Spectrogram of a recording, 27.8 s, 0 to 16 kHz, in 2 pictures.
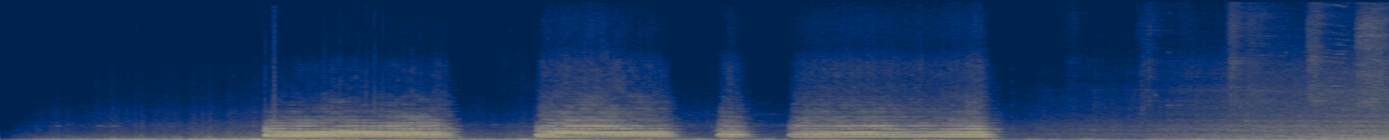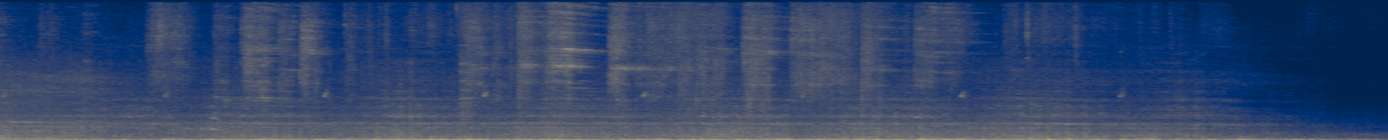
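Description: Amtrak Southwest Chief's lead GE P42DC Genesis locomotive sounding its air horn in the long-long-short-long grade-crossing pattern. It is followed by the train of bilevel Superliner cars rolling past close by: a steady rumble with wheel clicks and high-pitched wheel squeals.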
